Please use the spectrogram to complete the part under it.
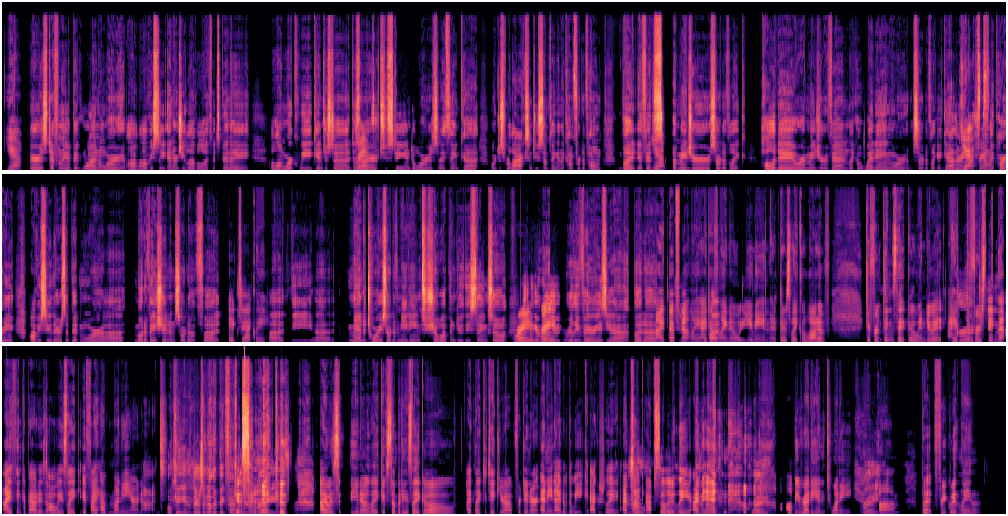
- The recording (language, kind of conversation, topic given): English, unstructured, What factors influence your decision to spend a weekend night at home or out?
- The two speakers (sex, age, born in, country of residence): female, 50-54, United States, United States; male, 40-44, Canada, United States
- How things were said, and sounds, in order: other background noise; tapping; laughing while speaking: "'Cause 'cause"; laughing while speaking: "in"; chuckle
